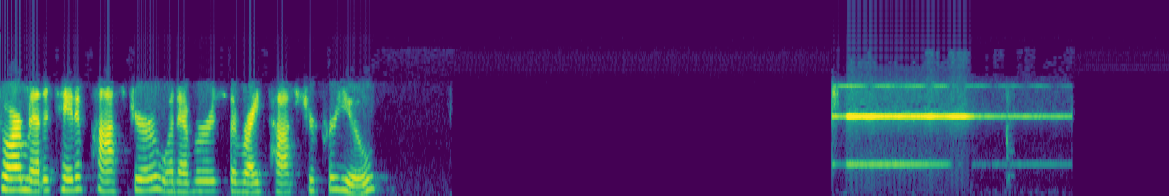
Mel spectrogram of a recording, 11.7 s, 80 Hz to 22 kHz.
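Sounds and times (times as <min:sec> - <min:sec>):
speech: 0:00.0 - 0:03.9
meditation bell ringing: 0:08.3 - 0:10.7.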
